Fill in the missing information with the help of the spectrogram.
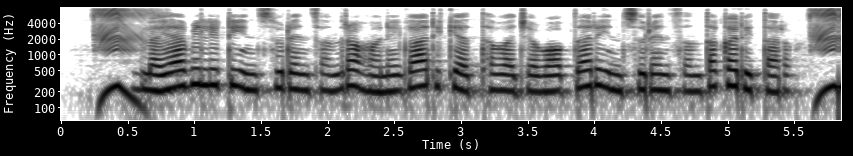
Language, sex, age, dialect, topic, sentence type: Kannada, female, 18-24, Northeastern, banking, statement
